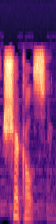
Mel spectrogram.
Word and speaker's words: shekel: Now we pronounce this word as shekels, so 2 shekels of silver.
